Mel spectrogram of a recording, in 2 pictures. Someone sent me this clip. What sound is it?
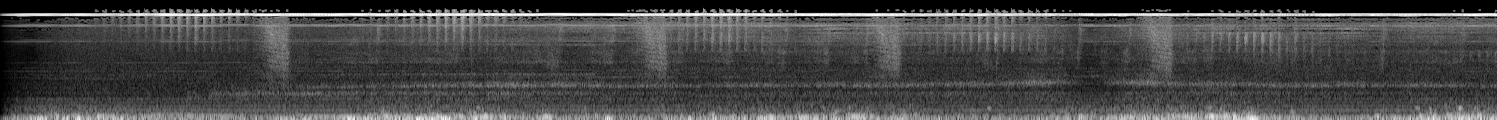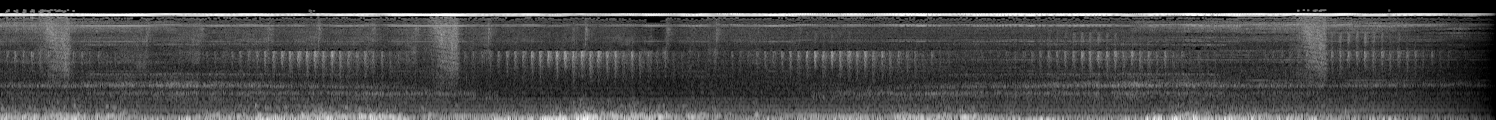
Synthesized industrial background sound.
